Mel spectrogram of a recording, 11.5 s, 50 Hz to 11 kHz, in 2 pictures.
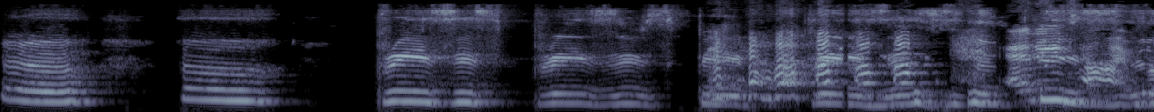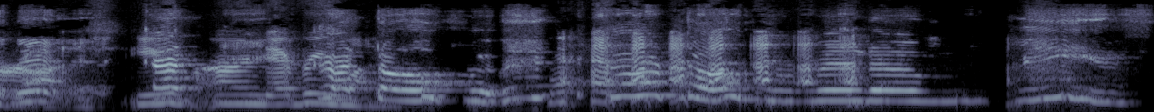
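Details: Adult woman, an ophthalmologist, with aphasia after a stroke around delivering twins 7 years ago; she is recovering her speech with speech-language therapy and communication still hinders her; aphasia after stroke.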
